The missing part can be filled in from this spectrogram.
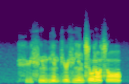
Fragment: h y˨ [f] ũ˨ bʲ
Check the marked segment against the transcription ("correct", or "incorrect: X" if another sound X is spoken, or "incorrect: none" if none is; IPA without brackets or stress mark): incorrect: fʲ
